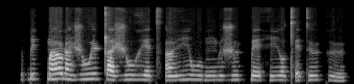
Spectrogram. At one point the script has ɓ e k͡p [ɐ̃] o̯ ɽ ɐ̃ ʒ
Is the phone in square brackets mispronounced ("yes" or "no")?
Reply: no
